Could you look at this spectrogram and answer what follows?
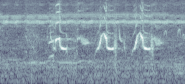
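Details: Common myna in India uttering three arched, chirping notes that rise then fall, each followed by a short lower whistle, against a steady high insect drone.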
